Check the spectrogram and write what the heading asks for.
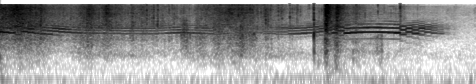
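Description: Metal detector sounding a steady, high, slightly wavering tone with its search coil held over a freshly dug hole, the sign of a metal target beneath it. A short knock comes about one and a half seconds in.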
